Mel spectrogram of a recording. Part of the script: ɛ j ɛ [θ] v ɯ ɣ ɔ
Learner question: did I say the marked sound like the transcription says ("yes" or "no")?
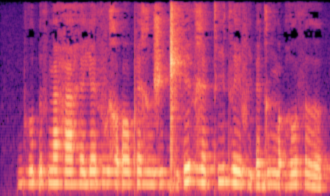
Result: yes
